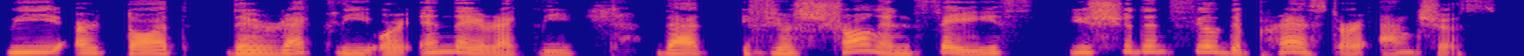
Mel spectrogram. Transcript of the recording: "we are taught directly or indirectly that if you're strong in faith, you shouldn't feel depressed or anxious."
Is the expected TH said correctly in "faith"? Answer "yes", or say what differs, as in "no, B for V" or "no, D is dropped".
yes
